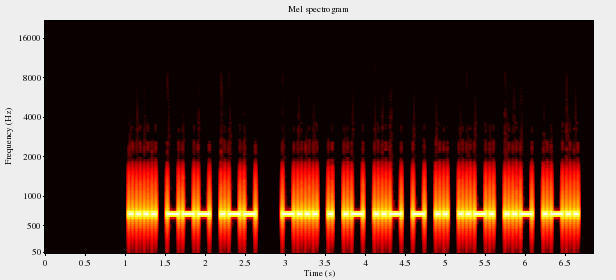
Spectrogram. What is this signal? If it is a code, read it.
Morse code, heard as a keyed tone, about 25 wpm, 700 Hz. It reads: HOW BEAUTIFUL
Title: Sentences from Top 900 Words 25wpm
